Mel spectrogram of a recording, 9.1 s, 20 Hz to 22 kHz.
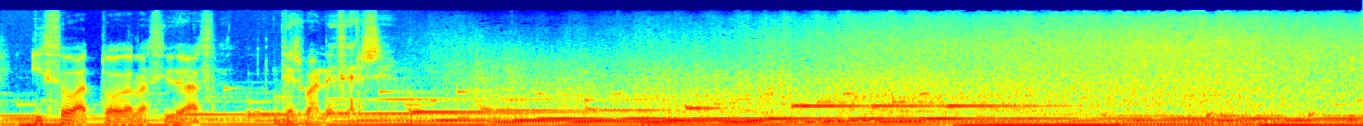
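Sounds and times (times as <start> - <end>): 
speech: 0.4 - 3.5
low sustained droning ambient tones: 2.6 - 9.0
steady dense rain hissing: 2.8 - 9.0.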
